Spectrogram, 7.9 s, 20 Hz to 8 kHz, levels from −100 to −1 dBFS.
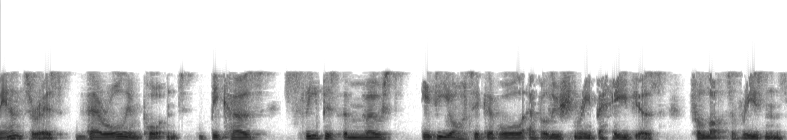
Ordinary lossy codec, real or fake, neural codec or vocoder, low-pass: AAC, 16 kbps; real; none; 7.2 kHz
